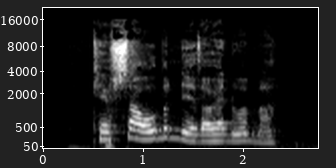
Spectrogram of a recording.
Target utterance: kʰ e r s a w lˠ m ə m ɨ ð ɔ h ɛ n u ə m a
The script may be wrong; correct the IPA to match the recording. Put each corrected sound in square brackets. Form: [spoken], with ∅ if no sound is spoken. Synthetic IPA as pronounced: kʰ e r s a w lˠ m ə [n] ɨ ð ɔ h ɛ n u ə m a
